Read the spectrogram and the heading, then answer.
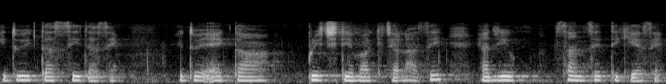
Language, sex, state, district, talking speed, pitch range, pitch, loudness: Nagamese, female, Nagaland, Dimapur, 135 wpm, 180-195 Hz, 185 Hz, -17 LUFS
